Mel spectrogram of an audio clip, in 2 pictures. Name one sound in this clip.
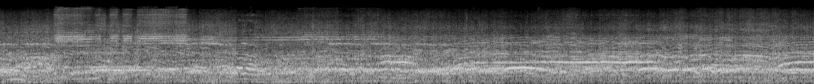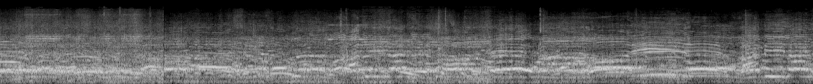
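A large crowd of men chants and sings loudly outdoors.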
